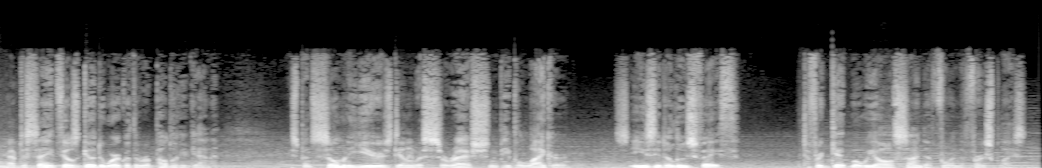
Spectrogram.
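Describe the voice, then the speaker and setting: An actor playing a reflective, loyal soldier comrade in a video game, easygoing and sincere. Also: male voice, deep voice, natural voice.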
